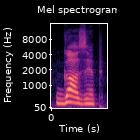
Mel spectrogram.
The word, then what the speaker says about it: Gossip: Olha, olha a pronúncia, que delícia. Gosip. Você já visualiza que tem som de Z. Nem precisei te falar, ó. Gozip, que tem um um som mais aberto do O, porque você já viu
